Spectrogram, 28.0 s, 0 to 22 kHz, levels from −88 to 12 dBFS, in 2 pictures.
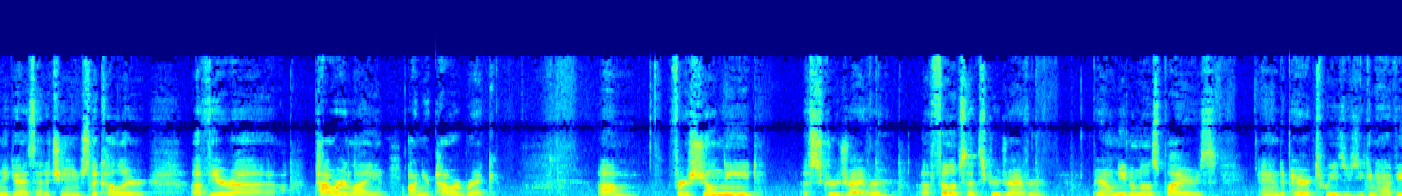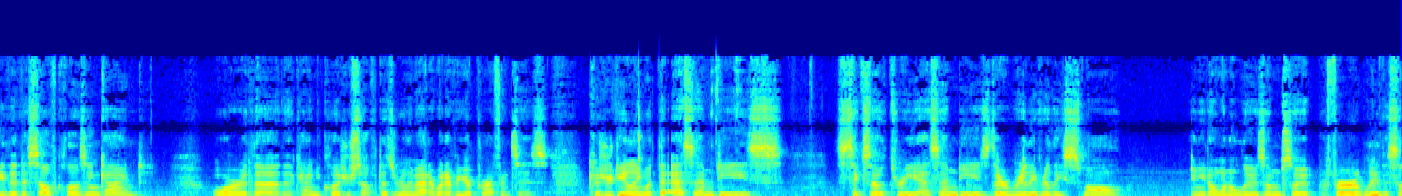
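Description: No technical faults can be heard in the audio: the signal stays continuous and steady in level throughout.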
